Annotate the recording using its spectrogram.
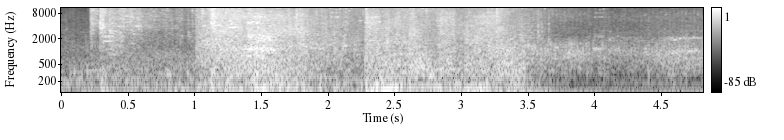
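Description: A blast bursts out with a loud, rushing roar.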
